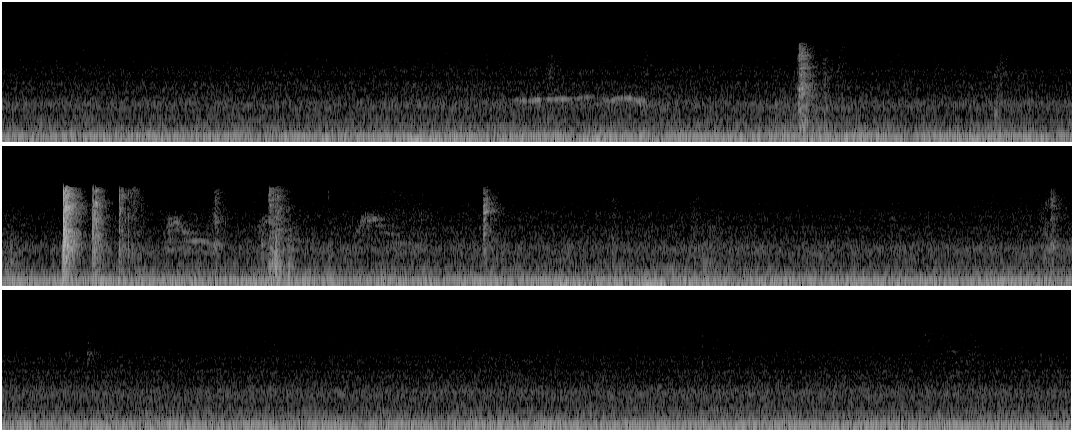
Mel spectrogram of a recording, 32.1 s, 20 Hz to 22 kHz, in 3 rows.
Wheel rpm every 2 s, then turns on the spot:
0, 0, 0, 0, 0, 0, 0, 0, 0, 0, 0, 0, 0, 0, 0, 0.
none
